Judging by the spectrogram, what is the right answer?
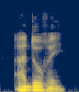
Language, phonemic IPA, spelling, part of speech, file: French, /a.dɔ.ʁe/, adorée, verb, Fr-adorée.ogg
- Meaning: feminine singular of adoré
